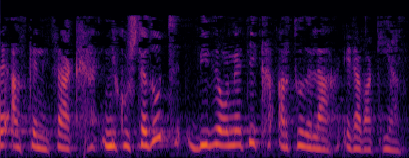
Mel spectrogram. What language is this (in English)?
Basque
